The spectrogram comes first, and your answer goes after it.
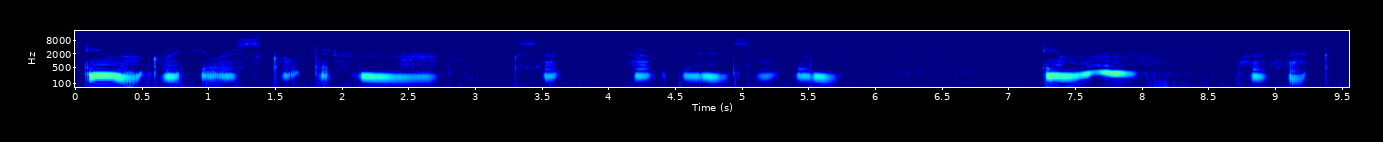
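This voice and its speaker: A woman's voice: mid-range voice, steady tone, warm tone, heavily acted. A woman playing an obsessive, lovestruck yandere girl kidnapper in a whispered, intimate, possessive ASMR roleplay. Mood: adoring. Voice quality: breathy, whispery. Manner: slow, intimate, halting, possessive.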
